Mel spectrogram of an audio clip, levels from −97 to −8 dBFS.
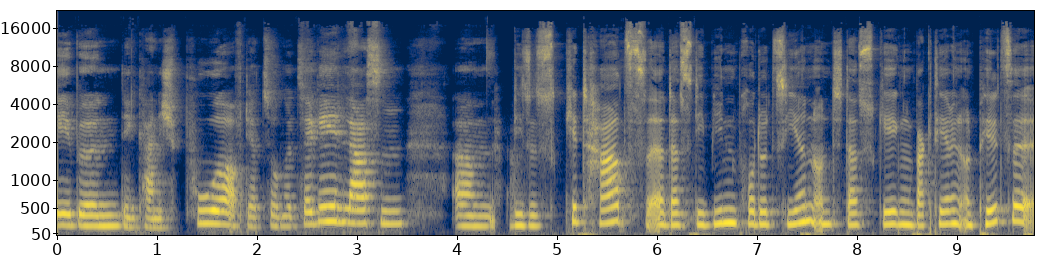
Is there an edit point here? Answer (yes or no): yes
